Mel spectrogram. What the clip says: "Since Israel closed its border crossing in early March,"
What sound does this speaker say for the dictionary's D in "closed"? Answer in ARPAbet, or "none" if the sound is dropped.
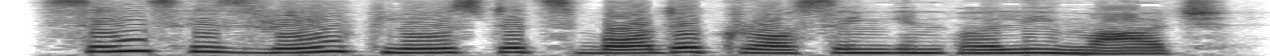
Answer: D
